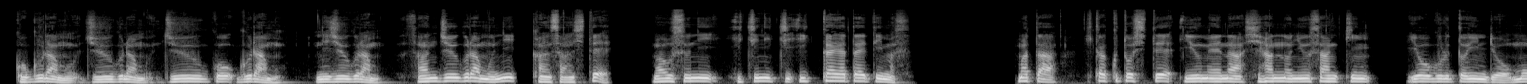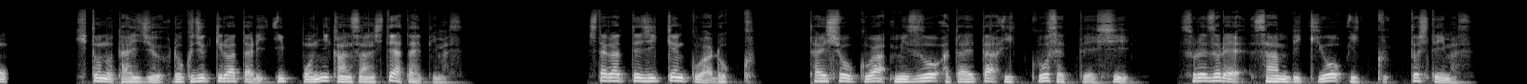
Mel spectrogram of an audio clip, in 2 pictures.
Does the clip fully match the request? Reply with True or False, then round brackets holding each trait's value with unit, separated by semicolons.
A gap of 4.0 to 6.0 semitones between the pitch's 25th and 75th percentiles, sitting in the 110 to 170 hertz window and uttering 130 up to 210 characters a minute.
True (5.3 semitones; 130 Hz; 205 characters per minute)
